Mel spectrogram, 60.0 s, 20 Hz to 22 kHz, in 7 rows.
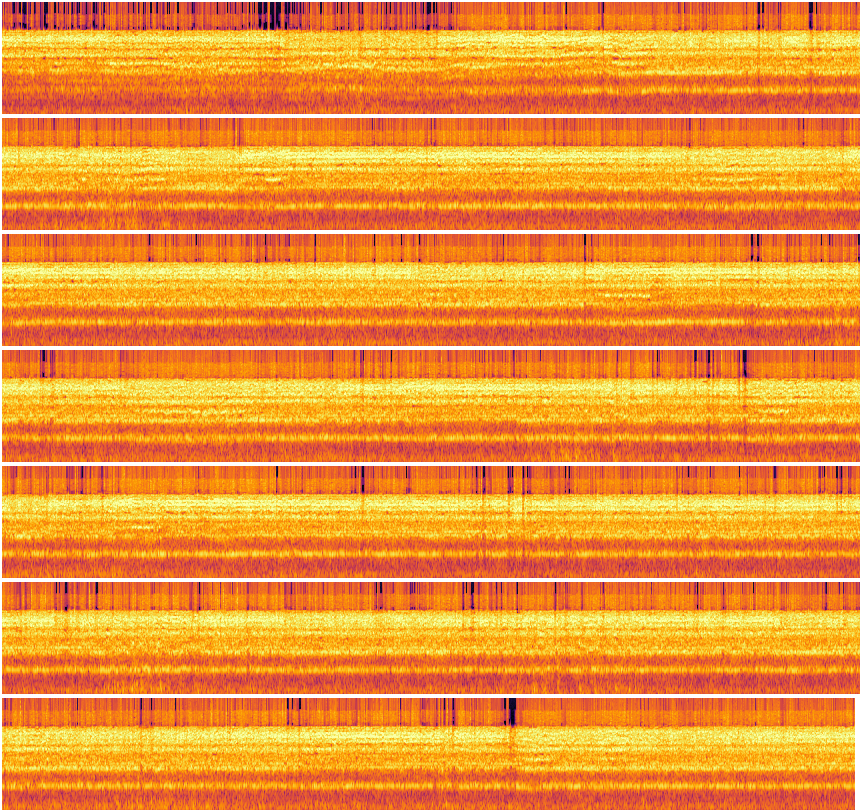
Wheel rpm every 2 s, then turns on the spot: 160, 160, 190, 220, 230, 230, 230, 230, 230, 240, 230, 220, 230, 220, 230, 230, 230, 230, 230, 230, 230, 230, 230, 230, 230, 230, 230, 230, 230, 230.
none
